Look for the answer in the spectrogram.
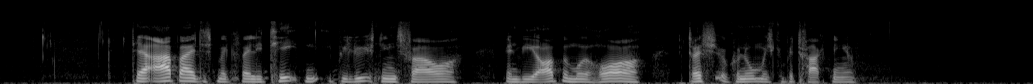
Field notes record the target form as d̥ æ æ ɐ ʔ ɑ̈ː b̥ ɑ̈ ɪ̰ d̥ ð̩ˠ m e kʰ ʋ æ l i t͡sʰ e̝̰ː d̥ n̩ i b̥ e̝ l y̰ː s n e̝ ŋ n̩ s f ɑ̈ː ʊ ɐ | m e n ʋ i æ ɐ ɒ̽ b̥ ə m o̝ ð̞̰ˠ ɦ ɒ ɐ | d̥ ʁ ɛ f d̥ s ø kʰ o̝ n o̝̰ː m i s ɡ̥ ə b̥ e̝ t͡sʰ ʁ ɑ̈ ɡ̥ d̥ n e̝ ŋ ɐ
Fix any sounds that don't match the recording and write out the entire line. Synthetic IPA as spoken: d̥ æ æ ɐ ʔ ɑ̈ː b̥ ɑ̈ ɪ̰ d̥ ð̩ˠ m e kʰ ʋ æ l i t͡sʰ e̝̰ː d̥ n̩ i b̥ e̝ l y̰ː s n e̝ ŋ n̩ s f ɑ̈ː ʊ ɐ | m e n ʋ i æ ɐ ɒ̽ b̥ ə m o̝ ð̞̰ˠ ɦ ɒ ɐ | d̥ ʁ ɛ f d̥ s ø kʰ o̝ n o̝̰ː m i s ɡ̥ ə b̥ e̝ t͡sʰ ʁ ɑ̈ ɡ̥ d̥ n e̝ ŋ ɐ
